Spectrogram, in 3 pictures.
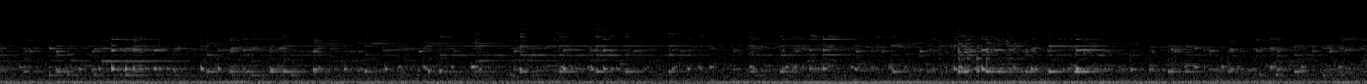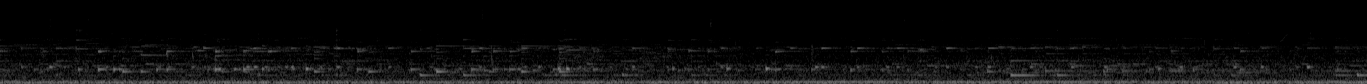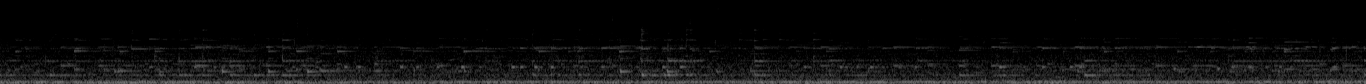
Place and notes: Grub, Schweiz - Hohe Höhe - On the ridge, distant cow bells
[Hi-MD-recorder Sony MZ-NH900, Beyerdynamic MCE 82]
